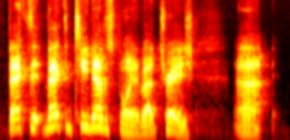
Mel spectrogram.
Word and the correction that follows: Tej: Tej. – T-E-J. – Tej. Like if you mispronounce Pez. Pej. Tej.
